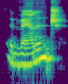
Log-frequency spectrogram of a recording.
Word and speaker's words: advantage: advantage advantage i would i probably wouldn't use a flap there i would either advantage leave it off um which um a lot of times americans will leave that t sound out often words like internet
